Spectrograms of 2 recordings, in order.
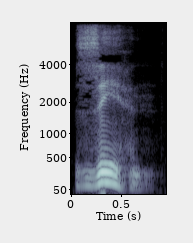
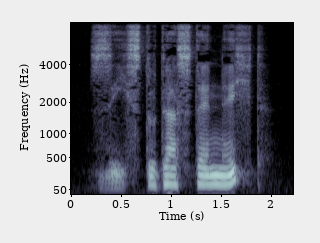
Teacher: В немецком языке некоторые глаголы во втором и третьем лице меняют корневую гласную «э» на долгое «и».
